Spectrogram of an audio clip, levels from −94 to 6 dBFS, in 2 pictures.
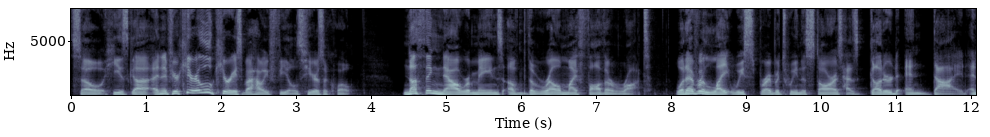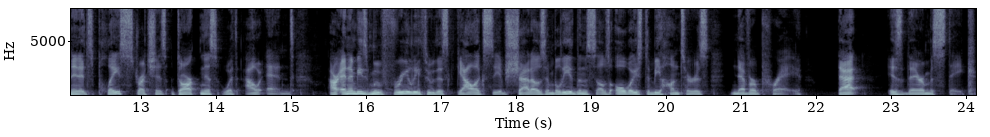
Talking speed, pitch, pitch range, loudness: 165 wpm, 115 Hz, 100-130 Hz, -28 LUFS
